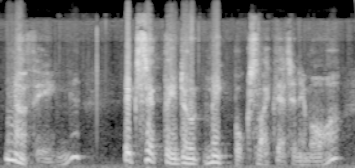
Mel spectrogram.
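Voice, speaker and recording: A man playing a clerk's sly inner alter ego in a radio drama, breathy, insinuating and goading. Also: mid-range voice, huge pitch swings, measured pace, warm tone, exaggerated voice. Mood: needling.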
